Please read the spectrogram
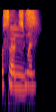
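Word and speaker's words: boatswain: And one of the things I got the other day was something about becoming a, how do you say it? Boatswan? Boatswan? – Bosun's Yeah. – bosun.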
